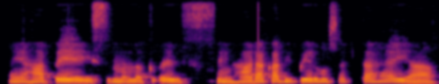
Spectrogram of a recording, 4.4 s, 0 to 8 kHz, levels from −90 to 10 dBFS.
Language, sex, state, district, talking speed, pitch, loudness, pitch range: Hindi, female, Bihar, Muzaffarpur, 190 wpm, 245 Hz, -18 LUFS, 235-255 Hz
